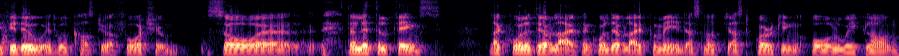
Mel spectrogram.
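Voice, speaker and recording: A man speaks with a Swedish accent at a moderate pace. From Sweden. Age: 30s. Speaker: self-improvement vlogger. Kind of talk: personal vlog monologue. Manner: hesitant, many fillers.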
